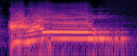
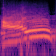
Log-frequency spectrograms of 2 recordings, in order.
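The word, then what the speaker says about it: عين: আইনের উচ্চারণটা হবে হায়ের মতন করে। এখন আপনি যদি আসলে লক্ষ্মী ছেলে মেয়ে হয়ে থাকেন তাহলে কিন্তু আপনি বলে ফেলতে পারবেন হায়ের উচ্চারণটা যেন কই ছিল? কণ্ঠনালীর মধ্যভাগ। তাহলে আইনের উচ্চারণটা কোথেকে হবে? কণ্ঠনালীর মধ্যভাগ। কারণ তারা কি সেম এক কালার, তারা কি সেম এক কালার। কথা কি বুঝতে পেরেছেন? একই মায়ের পেটের দুইজন ভাই, বুঝতে পেরেছেন?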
